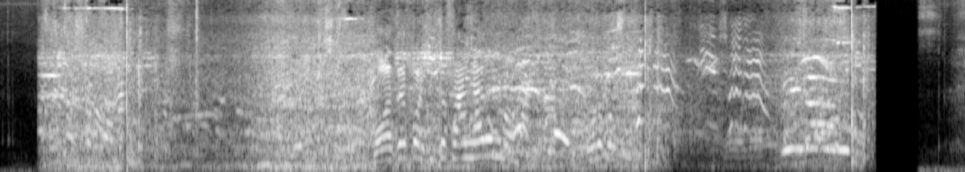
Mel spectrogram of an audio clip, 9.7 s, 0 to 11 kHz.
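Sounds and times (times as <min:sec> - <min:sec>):
gunshots fired at a protesting crowd: 0:00.0 - 0:02.0
large crowd shouting and chanting outdoors: 0:00.4 - 0:08.8.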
